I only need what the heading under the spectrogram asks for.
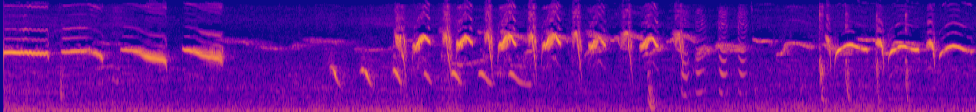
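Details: Hwamei of a yellow-footed, yellow-billed, yellow-plumaged variety singing loud, clear whistled phrases, opening with bending notes, then a fast series of rising-falling whistles paired with lower downslurred notes, ending in warbled trills.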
